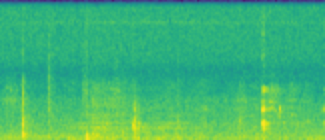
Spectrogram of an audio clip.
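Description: Near silence with a few faint, soft clicks, about four in the two seconds, from a man chewing a mouthful of muffin.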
